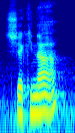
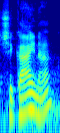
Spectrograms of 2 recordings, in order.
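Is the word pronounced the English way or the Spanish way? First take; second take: Spanish; English. First: The word is pronounced with Spanish sounds. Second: The word is pronounced with English sounds.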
